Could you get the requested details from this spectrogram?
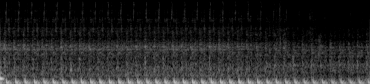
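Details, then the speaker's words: Bajaj Pulsar NS125 single-cylinder after 4th service with oil change: steady idle with an even tick-tick about three and a half times a second riding on the beat; tappet tick, owner thinks all Bajaj bikes make it. "यह आपको सुनाई दे रहा होगा। Kit kit kit kit kit."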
